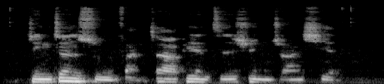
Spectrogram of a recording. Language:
Chinese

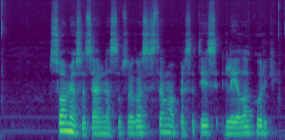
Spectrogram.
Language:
Lithuanian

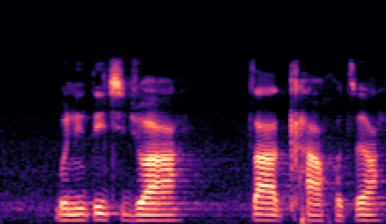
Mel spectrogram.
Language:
Tswana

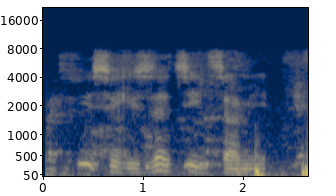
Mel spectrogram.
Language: Kabyle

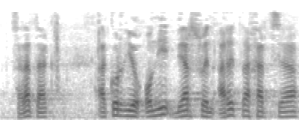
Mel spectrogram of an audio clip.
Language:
Basque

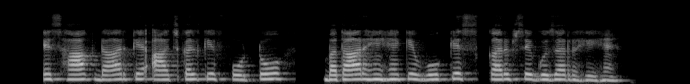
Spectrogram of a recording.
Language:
Urdu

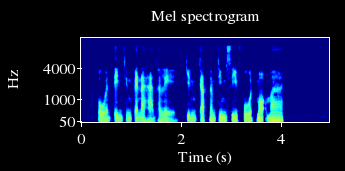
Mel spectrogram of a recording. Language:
Thai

